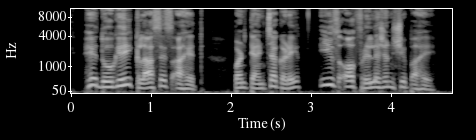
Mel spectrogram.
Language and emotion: Marathi, neutral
